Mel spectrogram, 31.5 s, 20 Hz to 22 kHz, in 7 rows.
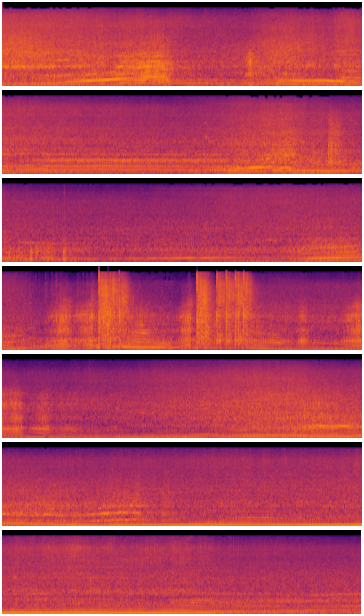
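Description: Lamborghini Aventador V12 engines revving and accelerating away several times, pitch sweeping up with each pull. About halfway through come two sharp bangs. The second half holds a steady low engine note from an Aventador running slowly, broken by a couple of throttle blips.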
